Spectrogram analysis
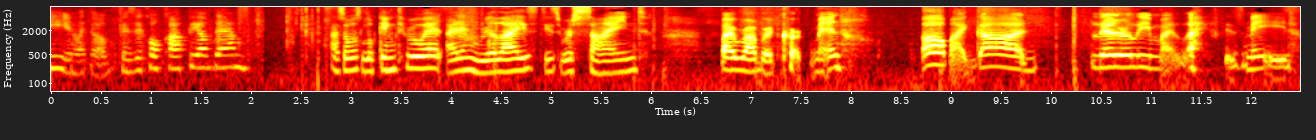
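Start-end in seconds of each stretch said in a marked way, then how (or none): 2.8-12.4 real excited shout, much louder, rushing then slowing; blurting it out, overwhelmed with joy; shouting with thrilled disbelief; freaking out. Real, not acted. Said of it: "freaking out and spazzing".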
